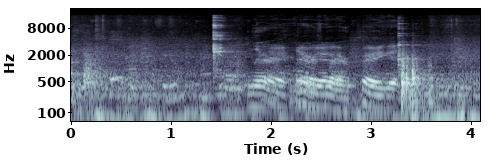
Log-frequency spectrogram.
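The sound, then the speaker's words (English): Water glasses clink together in a toast, two bright, sharp chimes a couple of seconds apart, with people talking in between. “Let's try to get a good clinky.”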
